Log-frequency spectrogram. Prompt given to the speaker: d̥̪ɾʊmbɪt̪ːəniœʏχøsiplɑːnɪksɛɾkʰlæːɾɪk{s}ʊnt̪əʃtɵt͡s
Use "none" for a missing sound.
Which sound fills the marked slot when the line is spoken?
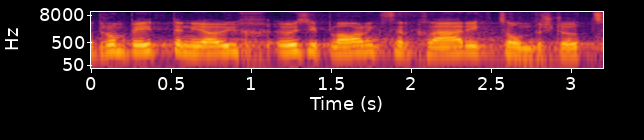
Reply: t͡s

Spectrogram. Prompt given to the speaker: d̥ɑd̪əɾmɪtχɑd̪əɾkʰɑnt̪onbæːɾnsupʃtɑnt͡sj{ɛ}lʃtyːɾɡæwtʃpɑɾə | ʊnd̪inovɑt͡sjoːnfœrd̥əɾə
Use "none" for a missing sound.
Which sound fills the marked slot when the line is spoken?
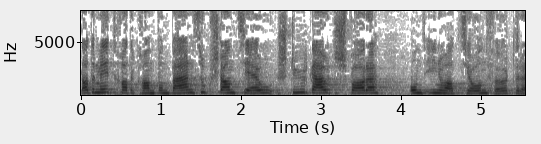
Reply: ɛ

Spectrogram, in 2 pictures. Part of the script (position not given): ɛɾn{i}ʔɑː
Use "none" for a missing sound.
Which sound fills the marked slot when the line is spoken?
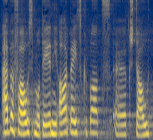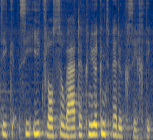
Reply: i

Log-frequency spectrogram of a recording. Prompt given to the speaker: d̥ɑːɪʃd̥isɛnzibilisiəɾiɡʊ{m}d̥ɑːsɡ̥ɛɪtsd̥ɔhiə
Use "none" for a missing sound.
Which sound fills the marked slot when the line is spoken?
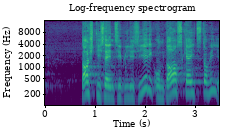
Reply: m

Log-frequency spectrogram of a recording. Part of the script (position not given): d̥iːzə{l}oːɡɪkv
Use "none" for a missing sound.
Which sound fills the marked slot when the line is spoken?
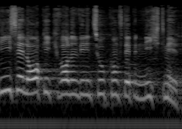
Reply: l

